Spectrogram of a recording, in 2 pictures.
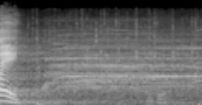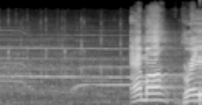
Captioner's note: audience clapping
